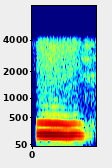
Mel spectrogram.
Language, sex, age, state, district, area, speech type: Telugu, female, 30-45, Telangana, Hanamkonda, urban, conversation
